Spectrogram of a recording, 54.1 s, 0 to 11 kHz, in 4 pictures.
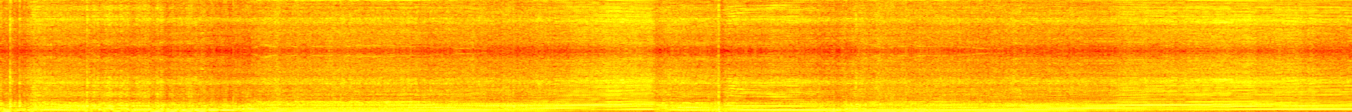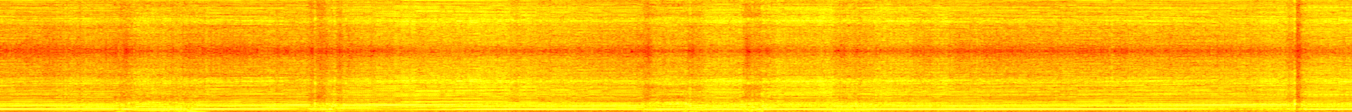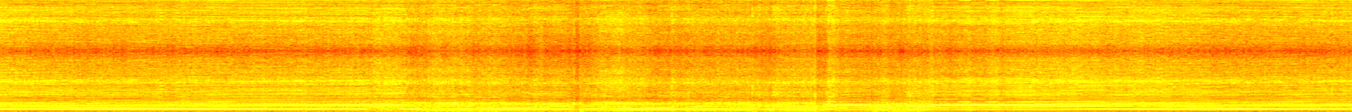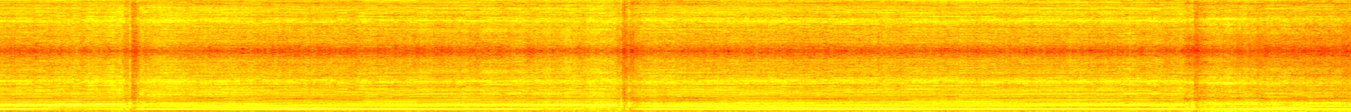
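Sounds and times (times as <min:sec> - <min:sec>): racing engine revving: 0:00.0 - 0:54.0.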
